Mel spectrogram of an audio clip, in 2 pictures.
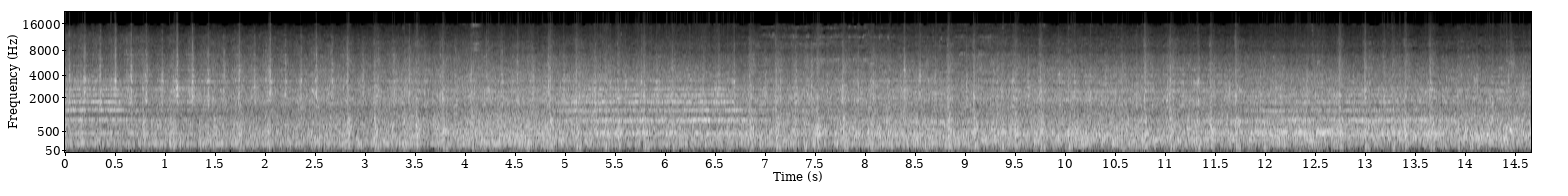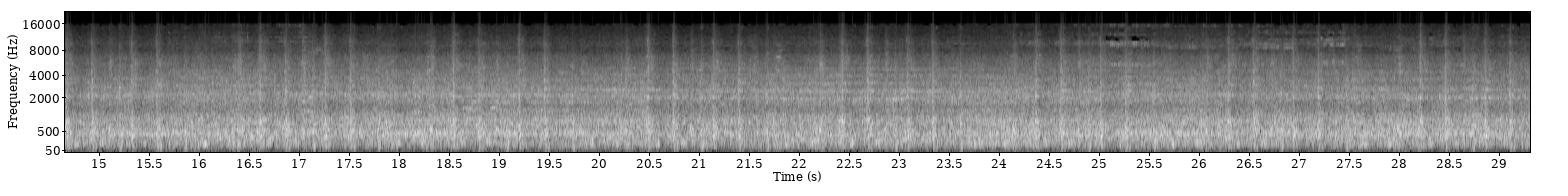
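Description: Express passenger coaches rolling past with wheels clattering over rail joints, behind twin WDM-3A ALCo diesel locomotives pulling away. A horn sounds at the start and twice more, fainter, a few seconds apart.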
